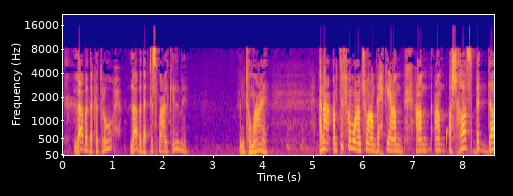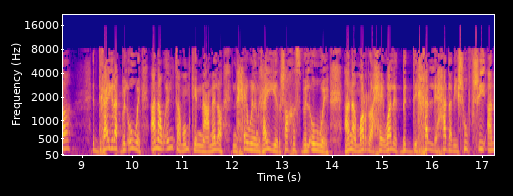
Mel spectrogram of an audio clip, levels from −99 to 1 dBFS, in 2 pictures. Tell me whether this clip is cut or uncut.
uncut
